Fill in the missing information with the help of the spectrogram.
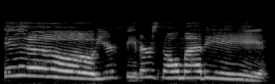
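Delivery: high, grossed-out reaction; disgusted ew. Shown as a demonstration. Teacher acting disgusted at the dog's muddy feet. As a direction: squeal it like you just saw muddy paws. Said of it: "I could say, like".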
